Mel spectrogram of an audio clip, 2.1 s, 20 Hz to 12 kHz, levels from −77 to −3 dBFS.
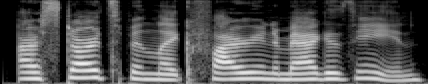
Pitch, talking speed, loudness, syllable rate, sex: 235 Hz, 195 wpm, -15 LUFS, 5.6 syllables/s, female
